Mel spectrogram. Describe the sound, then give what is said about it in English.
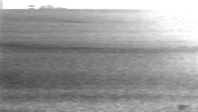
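A deep breath exhaled through the mouth: a long, soft, breathy rush of air that fades steadily over about two seconds, heard alone. “Take another breath now, a big inhale. Exhale through your mouth.”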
